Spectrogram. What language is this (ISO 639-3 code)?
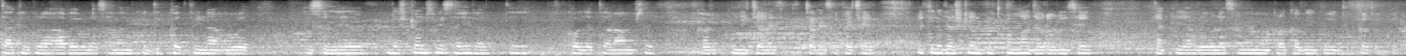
mai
